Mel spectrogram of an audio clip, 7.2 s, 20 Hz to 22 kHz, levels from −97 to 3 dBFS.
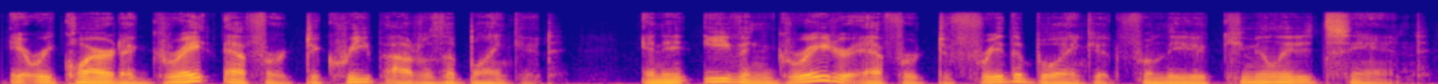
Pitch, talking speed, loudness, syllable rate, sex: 110 Hz, 200 wpm, -20 LUFS, 5.4 syllables/s, male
